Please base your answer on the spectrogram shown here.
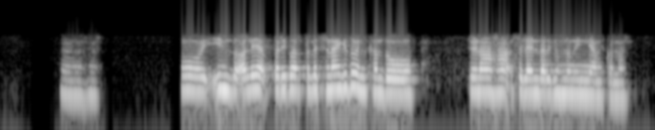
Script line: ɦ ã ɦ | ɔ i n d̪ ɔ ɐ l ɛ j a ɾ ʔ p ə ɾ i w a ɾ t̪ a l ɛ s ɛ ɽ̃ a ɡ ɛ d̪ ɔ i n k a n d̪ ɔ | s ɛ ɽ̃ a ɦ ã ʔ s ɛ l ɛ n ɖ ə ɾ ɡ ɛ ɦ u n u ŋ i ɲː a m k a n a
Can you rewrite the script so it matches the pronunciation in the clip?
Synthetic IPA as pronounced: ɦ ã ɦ | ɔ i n d̪ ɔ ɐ l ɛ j a ʔ p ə ɾ i b a ɾ t̪ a l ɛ s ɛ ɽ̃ a ɡ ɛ d̪ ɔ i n kʰ a n d̪ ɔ | s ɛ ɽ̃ a ɦ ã ʔ s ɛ l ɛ ɳ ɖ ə ɾ ɡ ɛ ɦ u n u ŋ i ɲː a m k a n a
